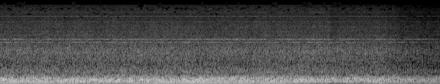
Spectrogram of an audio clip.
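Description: Steady, loud drone of a Fokker 50 turboprop airliner's engines in X-Plane 11, a continuous low rumble with a faint high whine, holding level throughout and tapering slightly at the end.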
